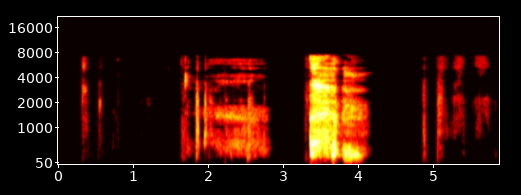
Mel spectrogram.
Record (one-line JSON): {"cough_length": "5.9 s", "cough_amplitude": 31352, "cough_signal_mean_std_ratio": 0.26, "survey_phase": "beta (2021-08-13 to 2022-03-07)", "age": "45-64", "gender": "Male", "wearing_mask": "No", "symptom_cough_any": true, "symptom_headache": true, "smoker_status": "Ex-smoker", "respiratory_condition_asthma": false, "respiratory_condition_other": false, "recruitment_source": "Test and Trace", "submission_delay": "2 days", "covid_test_result": "Positive", "covid_test_method": "RT-qPCR"}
